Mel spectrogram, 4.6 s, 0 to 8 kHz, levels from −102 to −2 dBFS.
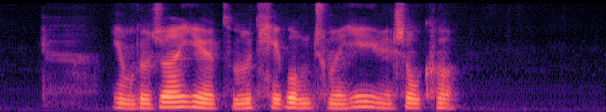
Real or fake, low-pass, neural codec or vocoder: fake; 7.2 kHz; autoencoder, 22.05 kHz, a latent of 192 numbers a frame, VITS, trained on one speaker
